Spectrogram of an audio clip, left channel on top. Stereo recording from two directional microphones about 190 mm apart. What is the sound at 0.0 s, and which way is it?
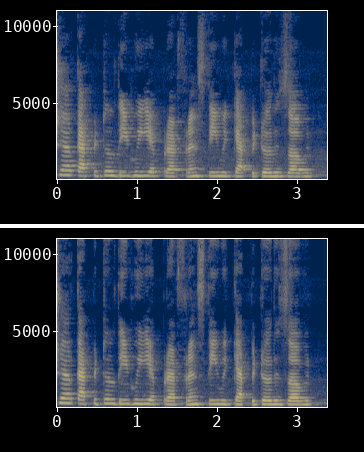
A woman's voice, 50° right (ahead or behind).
